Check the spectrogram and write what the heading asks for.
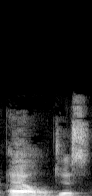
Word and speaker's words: El: God, in Genesis 1:1, is the Hebrew word El. It's spelled just like it sounds, E-L, El. Now, there's a suffix on the name there, and it's Ohim.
